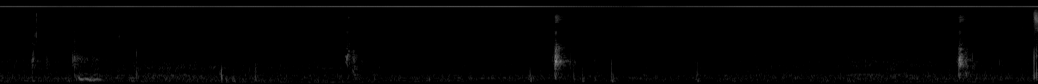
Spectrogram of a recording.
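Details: Short, sharp hiccups from a 2.5-week-old baby girl, about four in ten seconds, at an irregular pace.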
